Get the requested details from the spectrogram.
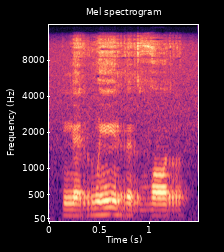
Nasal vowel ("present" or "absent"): present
